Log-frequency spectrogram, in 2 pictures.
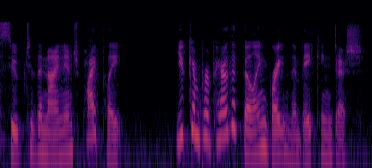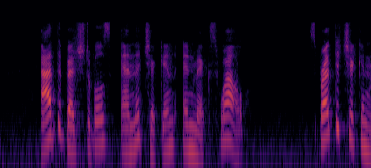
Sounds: Speech

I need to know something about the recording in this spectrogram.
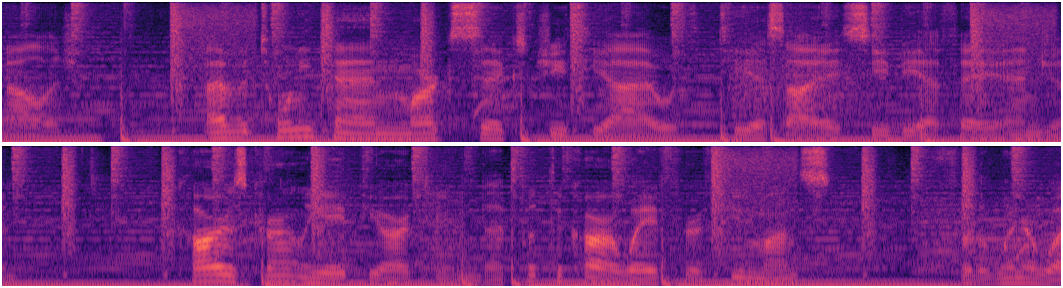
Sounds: Music, Speech

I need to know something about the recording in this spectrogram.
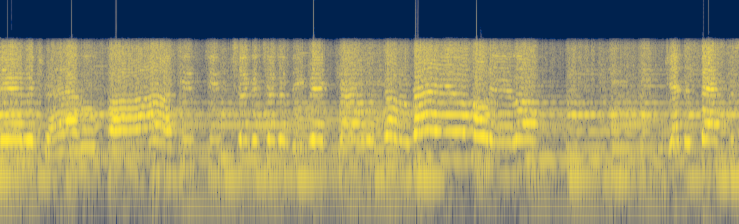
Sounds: Music

